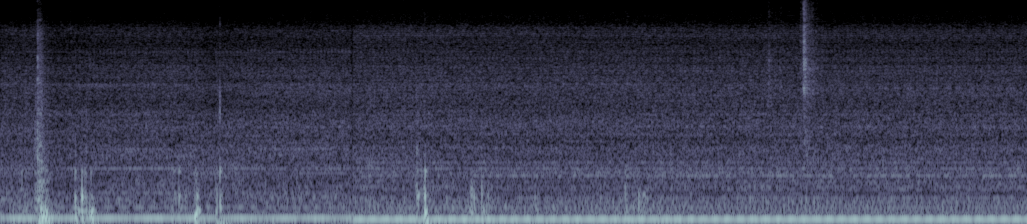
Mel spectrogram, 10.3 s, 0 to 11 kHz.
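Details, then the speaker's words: Rear air springs replaced on a 2010–2014 Mercedes W212/S212; car lowered so the system pumps up. Steady low hum of the air suspension compressor under a few clunks, raising the car back to level; normal compressor operation. "Now, if nothing else is broken, it's pumping, I can hear it."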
